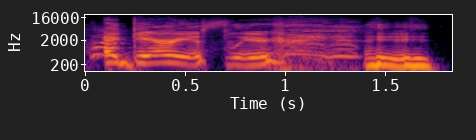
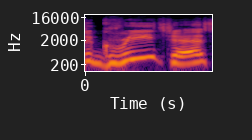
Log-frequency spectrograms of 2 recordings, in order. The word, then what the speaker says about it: egregious: They were coming for me, and you said agarious, and you go, wait. And then we said, oh, it's egregious.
